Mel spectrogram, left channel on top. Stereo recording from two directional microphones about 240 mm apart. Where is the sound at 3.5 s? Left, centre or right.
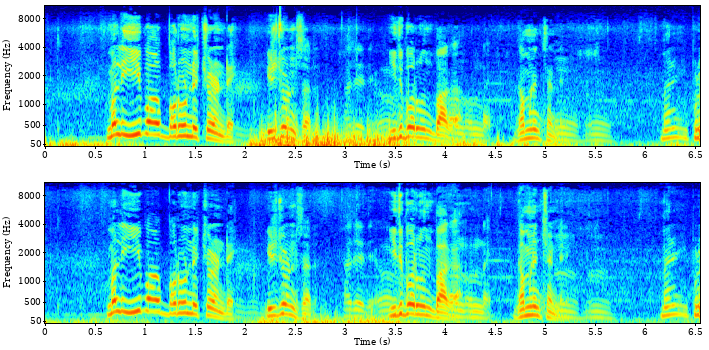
Centre.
